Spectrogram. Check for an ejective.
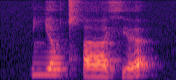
present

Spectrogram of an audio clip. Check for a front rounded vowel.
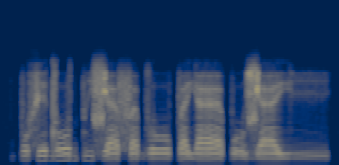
absent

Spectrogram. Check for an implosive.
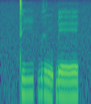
present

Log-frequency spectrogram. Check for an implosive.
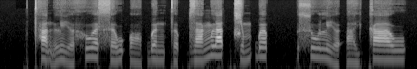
present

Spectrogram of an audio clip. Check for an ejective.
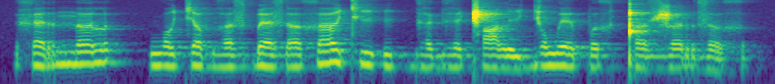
absent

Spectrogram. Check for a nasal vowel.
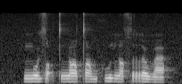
absent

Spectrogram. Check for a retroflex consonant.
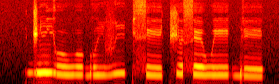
absent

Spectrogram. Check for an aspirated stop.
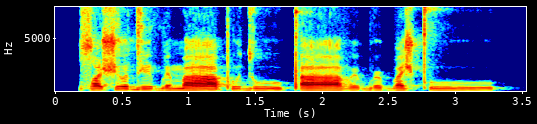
absent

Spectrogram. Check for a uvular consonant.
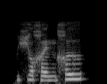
present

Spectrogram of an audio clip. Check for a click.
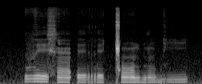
present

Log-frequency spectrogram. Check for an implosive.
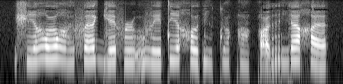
present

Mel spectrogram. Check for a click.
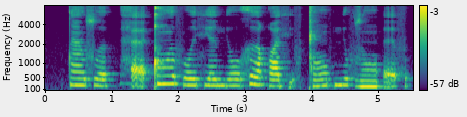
present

